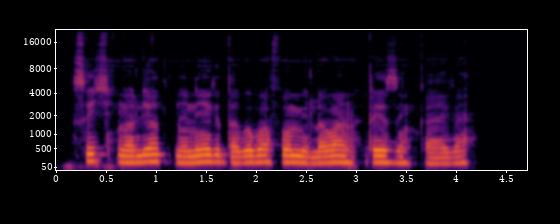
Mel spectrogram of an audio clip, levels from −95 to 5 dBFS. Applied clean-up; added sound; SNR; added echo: neural mask model Resemble Enhance denoiser.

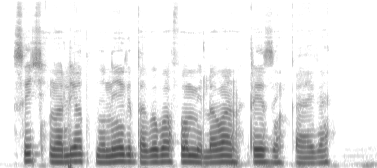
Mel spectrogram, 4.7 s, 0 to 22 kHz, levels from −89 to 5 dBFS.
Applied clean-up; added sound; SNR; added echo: neural mask model DeepFilterNet 3.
